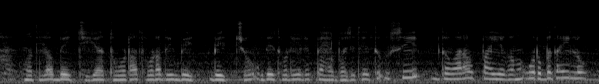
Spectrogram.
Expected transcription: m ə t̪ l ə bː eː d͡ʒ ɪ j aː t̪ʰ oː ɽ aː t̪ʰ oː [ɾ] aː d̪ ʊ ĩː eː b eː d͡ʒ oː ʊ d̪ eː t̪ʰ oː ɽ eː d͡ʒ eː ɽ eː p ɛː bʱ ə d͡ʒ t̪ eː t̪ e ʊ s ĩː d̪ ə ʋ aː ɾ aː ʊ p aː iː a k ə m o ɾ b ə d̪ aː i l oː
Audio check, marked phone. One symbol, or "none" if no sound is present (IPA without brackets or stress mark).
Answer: ɽ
